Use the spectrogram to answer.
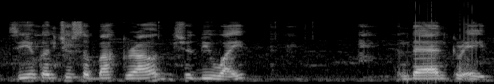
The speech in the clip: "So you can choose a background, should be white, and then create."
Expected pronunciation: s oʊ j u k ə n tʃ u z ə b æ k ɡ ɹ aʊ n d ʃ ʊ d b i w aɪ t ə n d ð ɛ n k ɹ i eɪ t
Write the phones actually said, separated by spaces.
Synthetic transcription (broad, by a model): s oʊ j u k ə n tʃ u s ə b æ k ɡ ɹ aʊ n d ʃ ʊ d b i w aɪ t ə n d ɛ n k ɹ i eɪ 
